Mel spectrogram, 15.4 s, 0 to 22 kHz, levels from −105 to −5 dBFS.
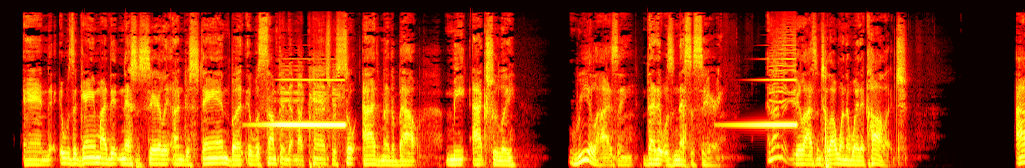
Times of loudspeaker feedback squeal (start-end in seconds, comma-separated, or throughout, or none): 3.63-5.22, 10.71-11.98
